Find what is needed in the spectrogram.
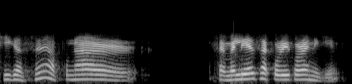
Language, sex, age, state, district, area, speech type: Assamese, female, 30-45, Assam, Sonitpur, urban, conversation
